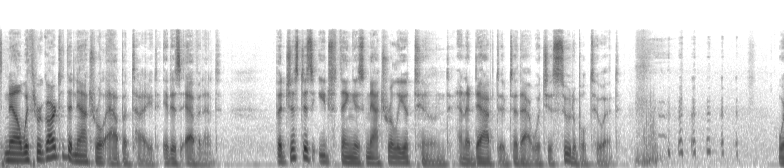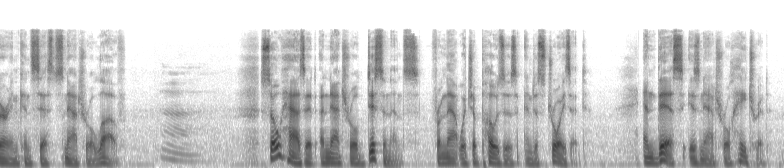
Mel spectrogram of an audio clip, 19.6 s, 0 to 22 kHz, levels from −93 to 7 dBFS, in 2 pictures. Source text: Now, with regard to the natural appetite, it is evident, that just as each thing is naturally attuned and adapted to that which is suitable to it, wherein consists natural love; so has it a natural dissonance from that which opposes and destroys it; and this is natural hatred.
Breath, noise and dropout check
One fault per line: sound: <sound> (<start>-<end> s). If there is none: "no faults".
sound: laugh (7.9-9.5 s)
sound: sigh (11.8-12.6 s)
